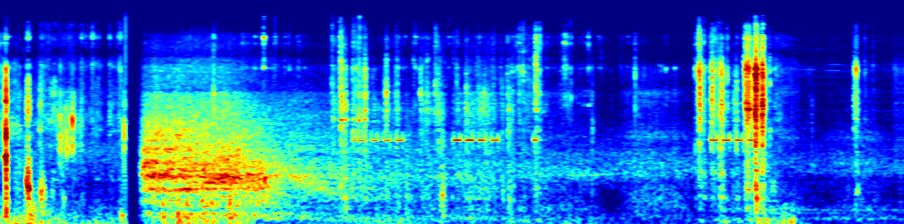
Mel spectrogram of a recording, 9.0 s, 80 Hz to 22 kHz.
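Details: 2001 Honda CR-V EX with B20 engine, manual AWD and aftermarket intake: keys rattle, a short crank, then a low, even, quiet idle with no knocks or misses; the engine runs smoothly.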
